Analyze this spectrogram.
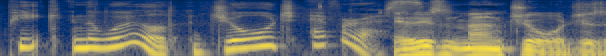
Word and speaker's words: Everest: last night uh all about all about george everest and uh george everest as uh as his actual name was because he pronounced it eve rest um and one of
